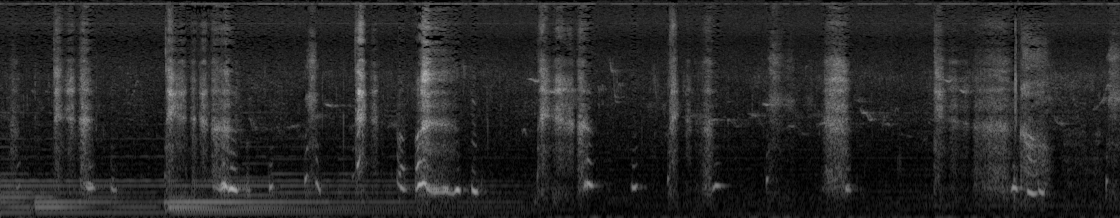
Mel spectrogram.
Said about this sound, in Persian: تو داری گریه میکنی، چی شده؟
